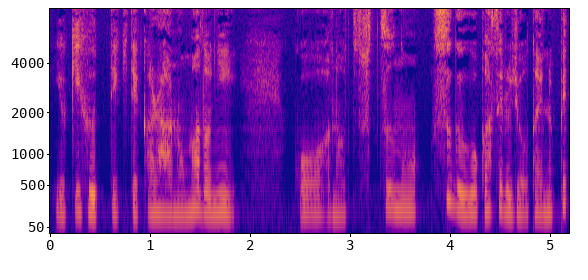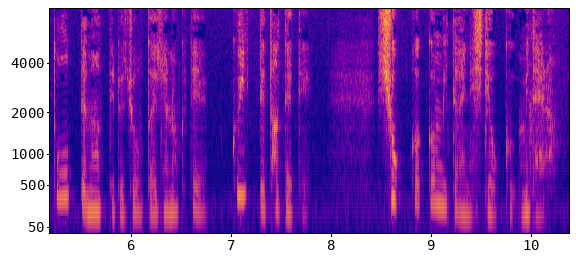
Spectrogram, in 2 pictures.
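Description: A woman hosting a radio talk show on her own, chatting casually and telling stories in an animated, giggly, colloquial way. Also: on the low side, normal speed, slightly rough, no echo. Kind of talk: casual solo radio chat.

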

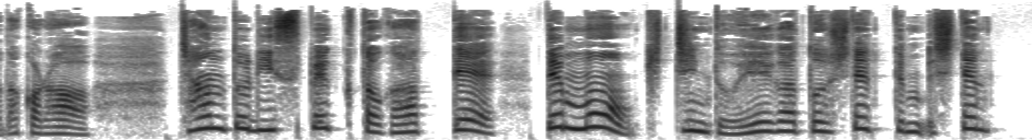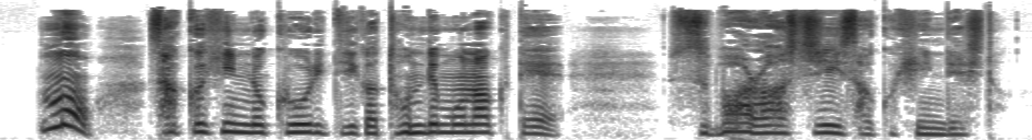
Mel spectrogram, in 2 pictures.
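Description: Animated high-voiced woman chatting on radio. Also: no echo, studio quality. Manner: expressive, emphatic, chatty, stretches words for emphasis. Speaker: radio show host and voice actress. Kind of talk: casual solo radio talk to listeners.

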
